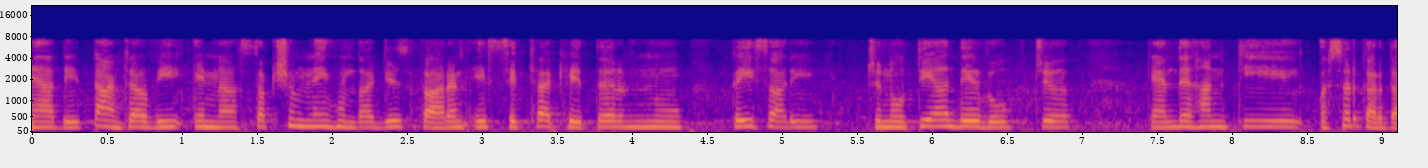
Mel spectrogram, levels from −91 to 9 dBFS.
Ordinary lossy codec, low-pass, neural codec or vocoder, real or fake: none; 7.2 kHz; codec, 16 kHz, 2 kbps, X-Codec, HuBERT features, trained on general audio; fake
